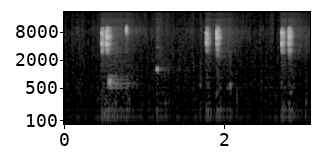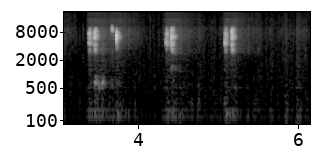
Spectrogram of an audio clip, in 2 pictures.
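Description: Faint computer mouse clicks, about seven in all, most of them a quick double tick of button press and release, spaced about a second apart.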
